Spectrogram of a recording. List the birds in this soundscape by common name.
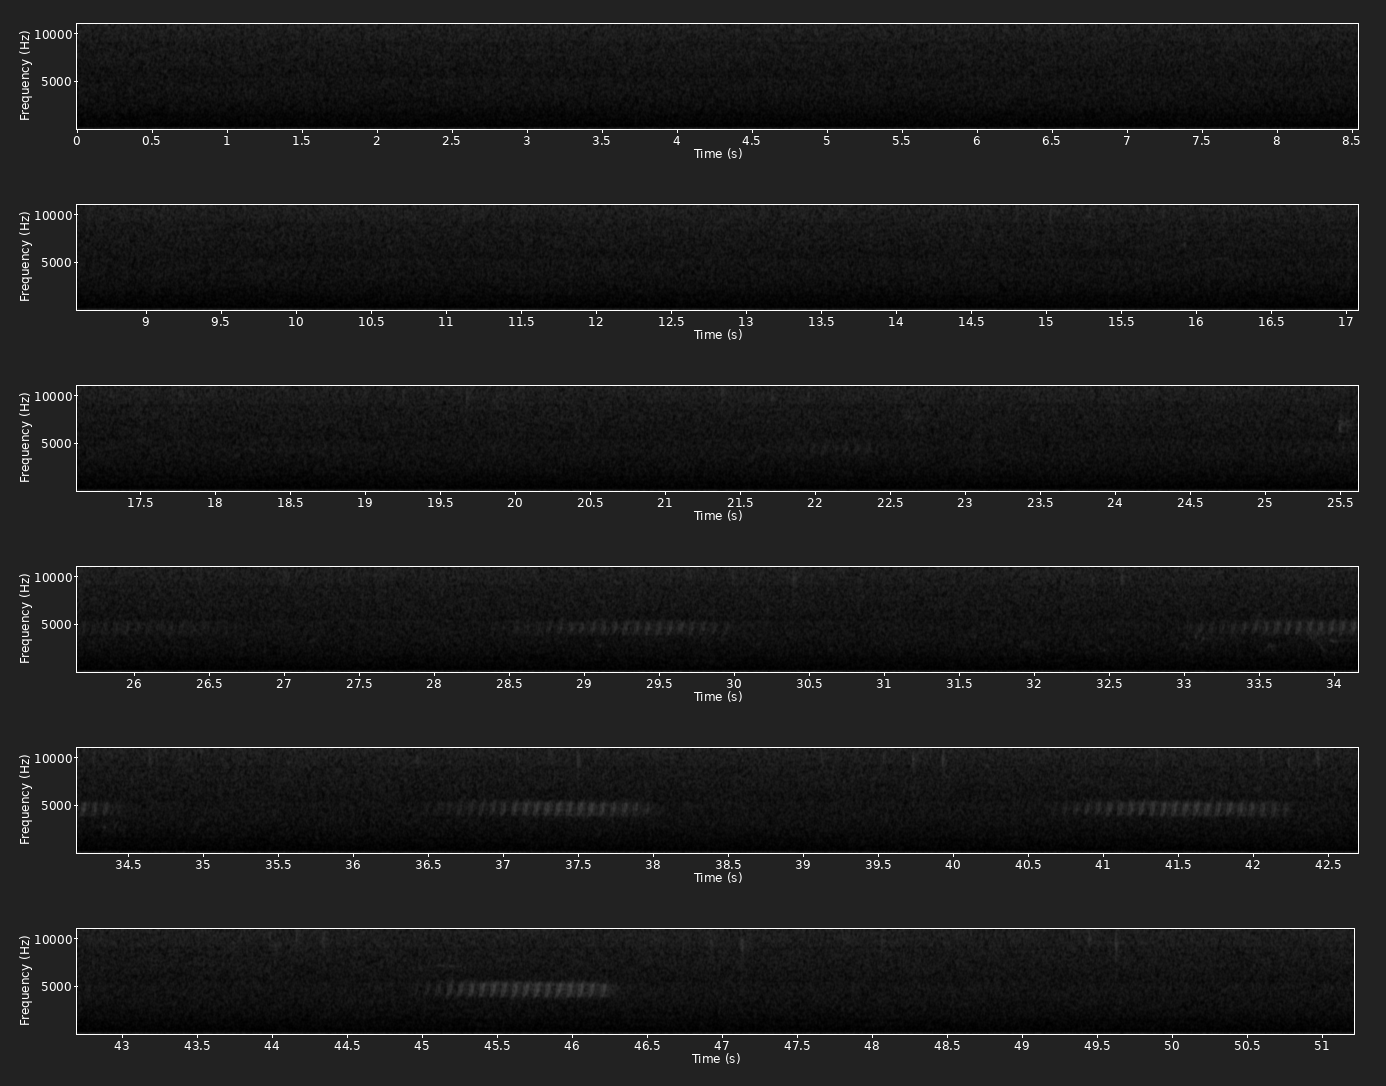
Dark-eyed Junco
